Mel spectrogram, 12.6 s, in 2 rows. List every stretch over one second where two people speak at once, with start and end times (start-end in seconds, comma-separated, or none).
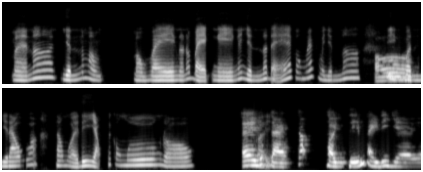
none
